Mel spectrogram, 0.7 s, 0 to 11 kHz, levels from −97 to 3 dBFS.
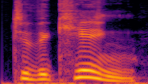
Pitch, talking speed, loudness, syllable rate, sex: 190 Hz, 245 wpm, -16 LUFS, 4.6 syllables/s, female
